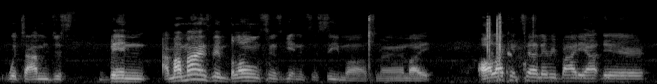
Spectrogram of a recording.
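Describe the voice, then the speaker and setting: A man with a South Carolina Lowcountry Geechee accent, chatting earnestly about sea moss on a group video call, often restarting his words. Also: low-quality recording. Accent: Gullah Geechee, South Carolina Lowcountry. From South Carolina sea islands. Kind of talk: casual group chat on a call.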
